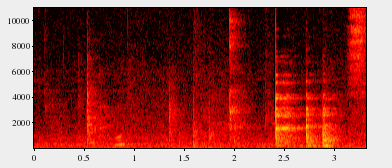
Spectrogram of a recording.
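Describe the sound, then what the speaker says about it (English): A ladle and bowl clink and tap while cheesy chicken enchilada soup is served up in a kitchen, several sharp irregular knocks and scrapes that cluster more densely toward the end, close by. "So now I'm going to serve us up a bowl."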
